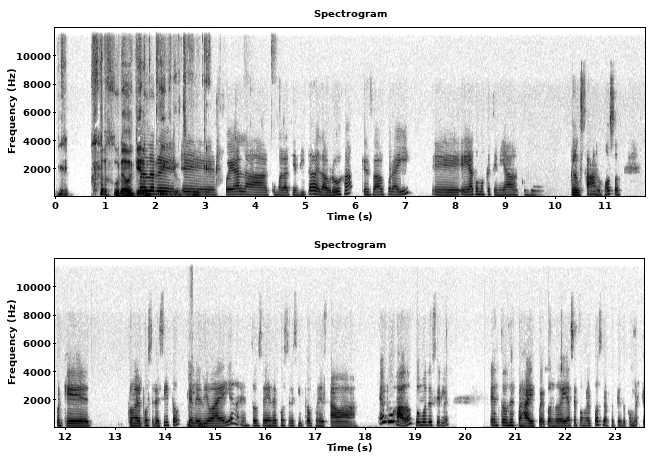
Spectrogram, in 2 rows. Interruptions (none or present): present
